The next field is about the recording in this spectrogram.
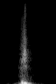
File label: Knife Swish Mixed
